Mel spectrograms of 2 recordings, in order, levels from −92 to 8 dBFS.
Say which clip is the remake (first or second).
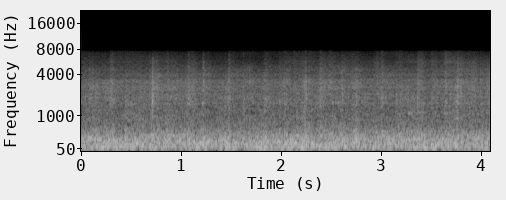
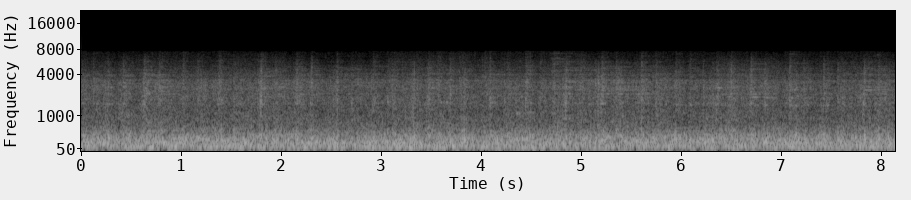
first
